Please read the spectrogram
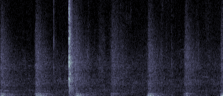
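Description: Bass drum of a procession band beating a slow, steady cadence, about one deep thud every three-quarters of a second, with a sharper crack once, over the murmur of a crowd.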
